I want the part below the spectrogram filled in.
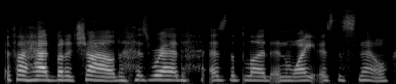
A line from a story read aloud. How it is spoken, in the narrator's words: sighed the woman heavily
